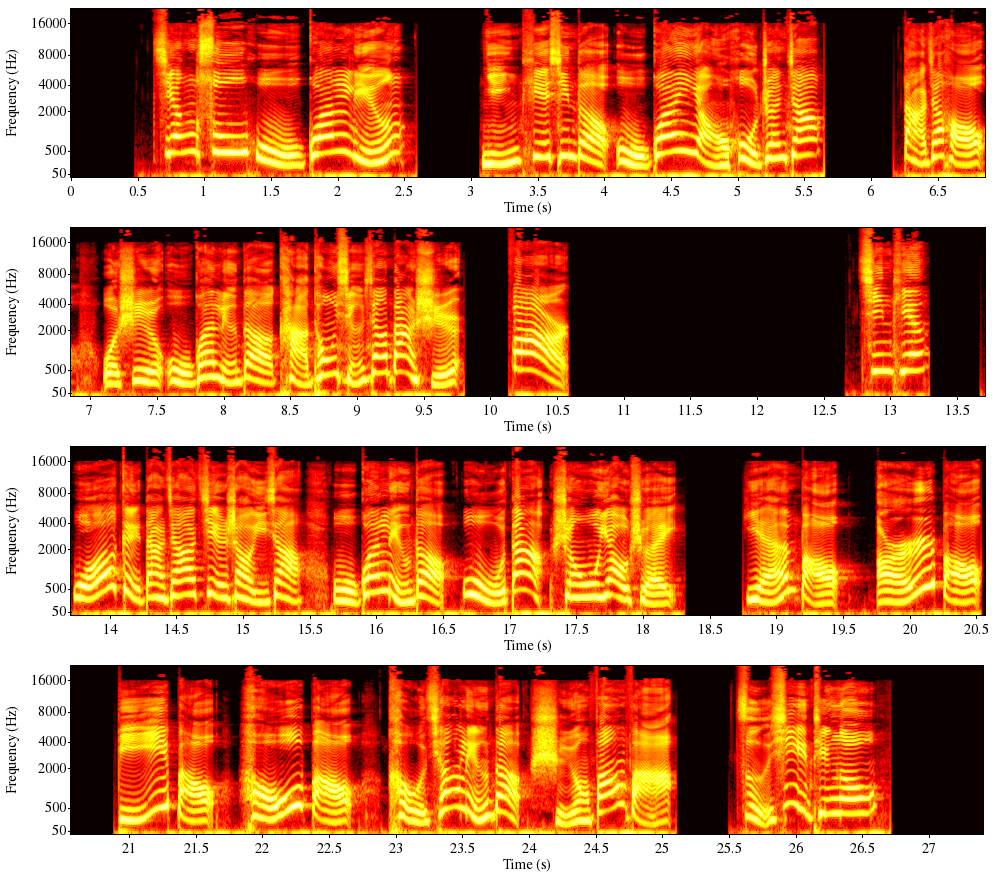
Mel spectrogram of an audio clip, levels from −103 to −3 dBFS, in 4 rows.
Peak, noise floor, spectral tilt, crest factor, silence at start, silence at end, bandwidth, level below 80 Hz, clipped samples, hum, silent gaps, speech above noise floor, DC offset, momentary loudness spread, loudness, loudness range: -2 dBFS; under -90 dBFS; -2 dB/octave; 12 dB; 0.65 s; 0.75 s; over 20 kHz; -42 dBFS; under 0.1%; none; 2.60-3.06 s, 5.66-6.15 s, 9.82-10.12 s, 10.60-12.65 s, 13.30-13.66 s, 18.32-18.73 s, 20.55-20.87 s, 25.12-25.49 s; over 77 dB; under 0.1%; 6 LU; -13 LUFS; 3 LU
